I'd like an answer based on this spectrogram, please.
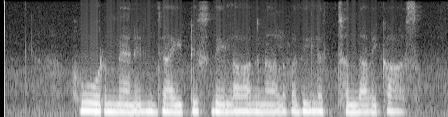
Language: Punjabi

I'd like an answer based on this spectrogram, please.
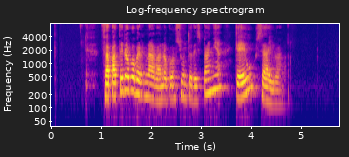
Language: Galician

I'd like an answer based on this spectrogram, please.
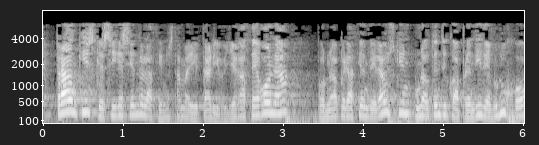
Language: Spanish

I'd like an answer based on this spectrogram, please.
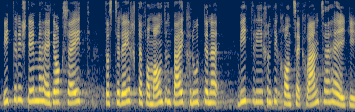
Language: Swiss German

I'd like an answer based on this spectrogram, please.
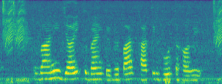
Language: Bhojpuri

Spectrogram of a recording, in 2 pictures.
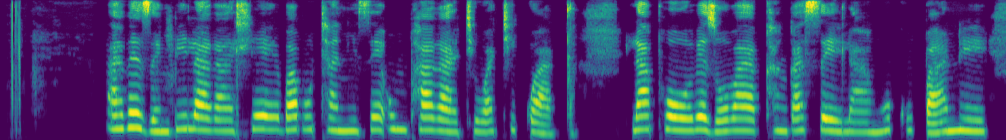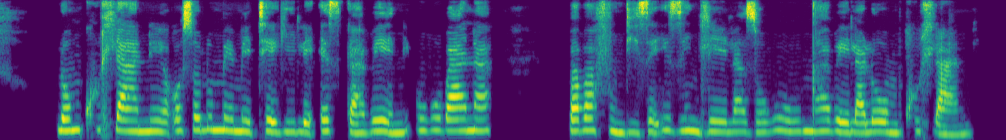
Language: North Ndebele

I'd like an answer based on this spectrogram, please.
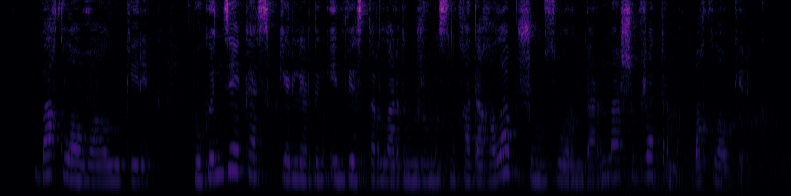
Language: Kazakh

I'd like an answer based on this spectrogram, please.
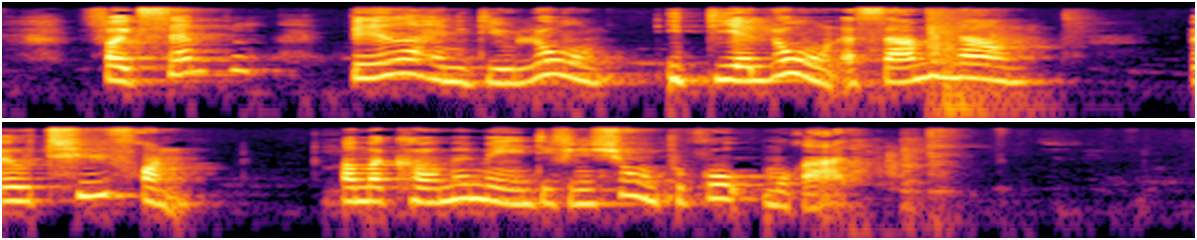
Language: Danish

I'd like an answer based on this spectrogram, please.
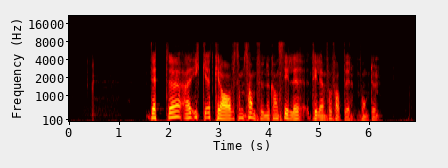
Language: Norwegian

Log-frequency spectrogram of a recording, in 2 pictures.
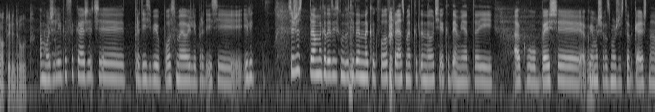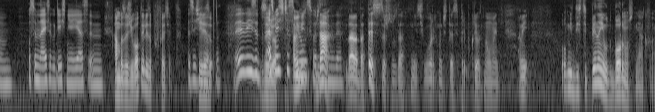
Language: Bulgarian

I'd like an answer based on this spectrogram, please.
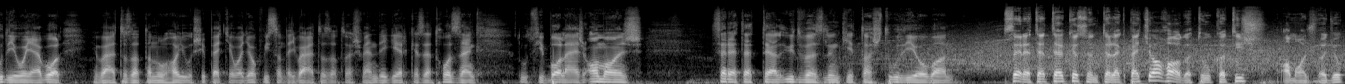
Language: Hungarian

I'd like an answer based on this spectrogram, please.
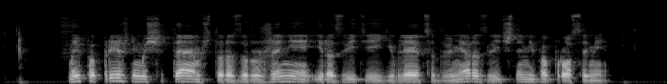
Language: Russian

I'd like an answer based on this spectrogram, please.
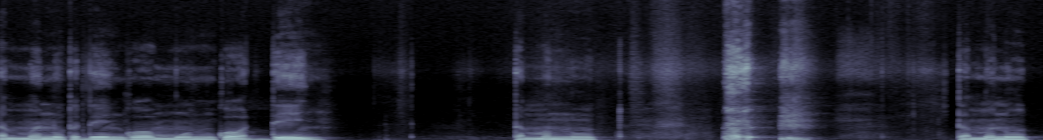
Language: Pökoot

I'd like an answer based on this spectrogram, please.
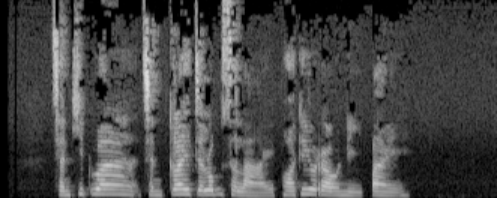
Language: Thai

